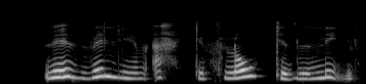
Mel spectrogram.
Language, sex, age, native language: Icelandic, female, 8, Icelandic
